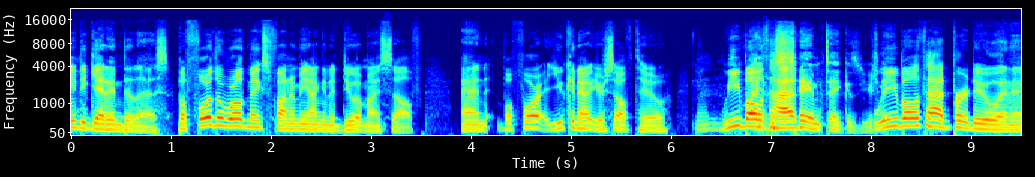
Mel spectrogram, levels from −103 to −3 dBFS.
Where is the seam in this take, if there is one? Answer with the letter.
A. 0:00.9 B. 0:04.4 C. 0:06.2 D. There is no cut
A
